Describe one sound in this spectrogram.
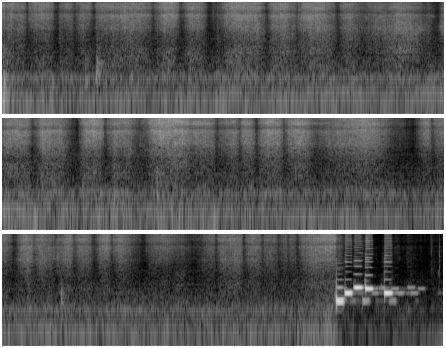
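Fabric rustles and brushes close by.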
